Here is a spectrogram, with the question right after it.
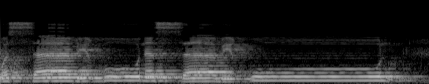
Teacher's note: ہم نے وقفاً آخر میں قاف کو لمبا کیا ہے. قاف پر ہے، واو مدہ ہے، اس کے بعد نون ساکن کر رہے ہیں وقفاً، تو یہ مد عارض للسکون بنی ہے، مد وقفی بنی ہے. · واو ہونٹوں کی نا تمام گلائی سے ادا کرتے ہوئے سین سے ملائیں گے. یہاں الف لام نہیں پڑھا جا رہا اس لیے کہ ادغام شمسی ہو رہا ہے.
